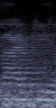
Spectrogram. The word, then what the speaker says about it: Nike: but we don't pronounce Nikkei, we pronounce it Nike, like Nike tennis shoes.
